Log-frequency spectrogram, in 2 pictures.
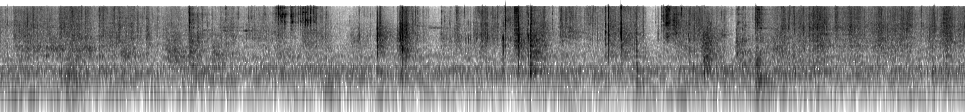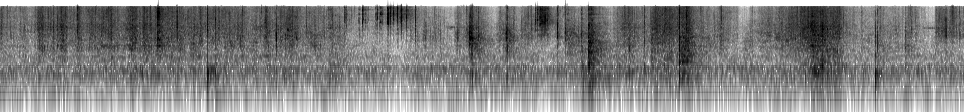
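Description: Plastic bubble wrap being handled and pulled open around a cardboard box: continuous crinkling with many irregular sharp clicks and crackles.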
